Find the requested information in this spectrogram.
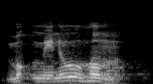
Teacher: There's no noon, the noon disappears and goes away.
